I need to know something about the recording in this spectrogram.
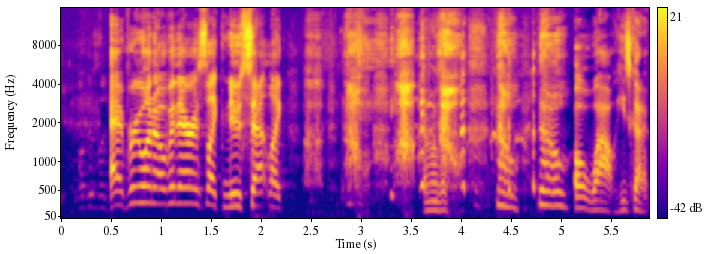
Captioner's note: panting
